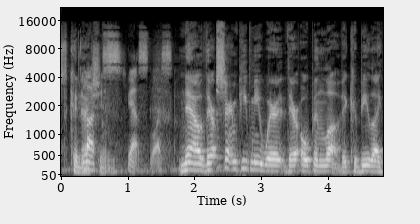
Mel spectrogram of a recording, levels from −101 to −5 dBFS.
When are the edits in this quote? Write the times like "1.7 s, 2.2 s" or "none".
2.3 s, 2.8 s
